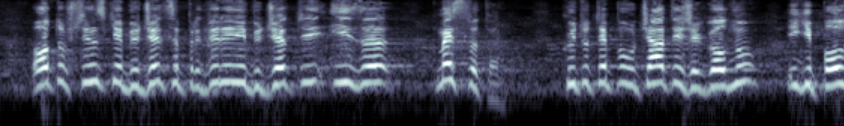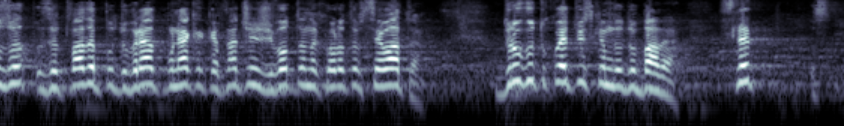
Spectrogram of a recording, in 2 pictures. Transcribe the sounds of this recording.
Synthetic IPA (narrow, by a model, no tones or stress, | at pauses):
ot̪opʃt̪inskijəbjud͡ʒɛt̪səpɾɛd̪vid̪ɛnibjud͡ʒɛt̪iʔizɐ | kmɛst̪vət̪ə̰ | koit̪ot̪ɛpolˠʊt͡ʃavət̪ɛʒɛɡɔd̪no | iɡʲipɔlˠzvət̪zɐt̪ovad̪ɐpod̪obɾʲavət̪̚ponʲakəkəfnat͡ʃinʒivɔt̪ənɐxɔɾət̪əfsɛlˠat̪ə̰ | d̪ɾuɡot̪okoɛt̪oiskəmd̪ɐd̪obavʲjə | slɛt̪̚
